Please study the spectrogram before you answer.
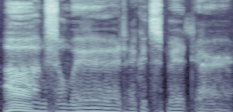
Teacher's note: That's got a little breathy, but it's kind of in the throat a little bit.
